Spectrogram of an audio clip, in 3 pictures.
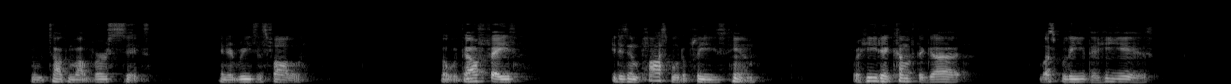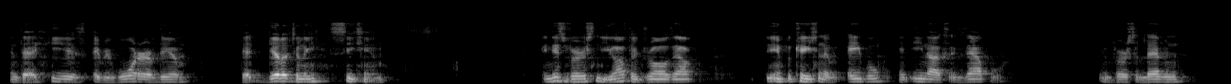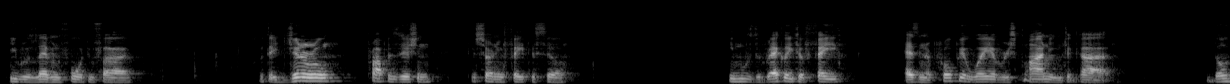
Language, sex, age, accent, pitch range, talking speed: English, male, 40-59, American, 115-135 Hz, 135 wpm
